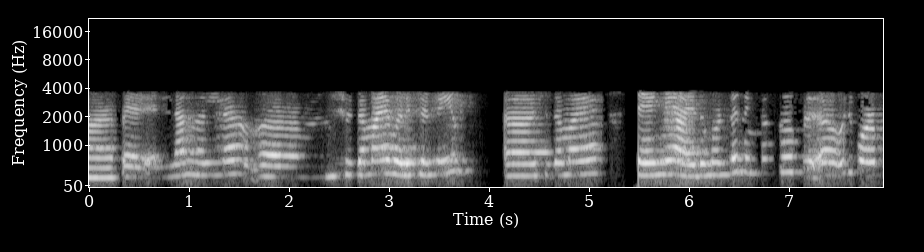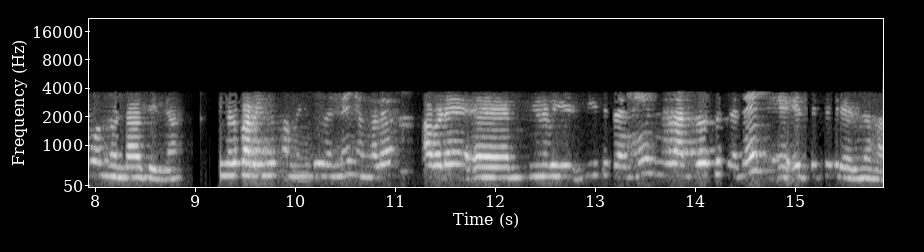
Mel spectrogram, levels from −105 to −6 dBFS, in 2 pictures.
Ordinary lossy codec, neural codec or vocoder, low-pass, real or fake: AAC, 16 kbps; none; 3.6 kHz; real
